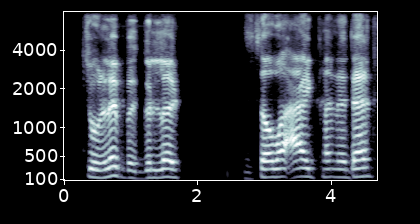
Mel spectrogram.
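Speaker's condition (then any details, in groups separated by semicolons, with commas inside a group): Cerebral palsy; wheelchair over the years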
